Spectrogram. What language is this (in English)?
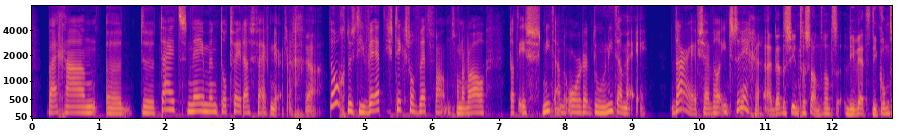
Dutch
